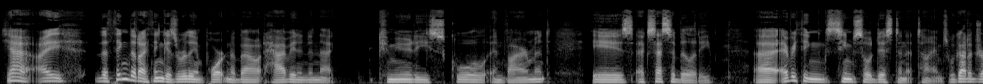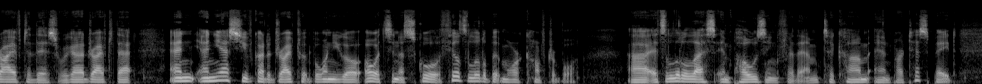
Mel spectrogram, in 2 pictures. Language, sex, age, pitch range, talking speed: English, male, 30-49, 105-125 Hz, 230 wpm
